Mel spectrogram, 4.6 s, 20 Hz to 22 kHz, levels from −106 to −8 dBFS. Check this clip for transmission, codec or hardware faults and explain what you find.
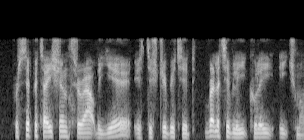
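One codec fault runs through the whole recording.

Dolby Digital compression, from start to finish: the speech likely passed through an AC-3 style encoder at a very low bitrate, with damage heavy enough to suggest something near 32 kbps. Starved of bits, the coder cut the band so that nothing remains above 6.9 kHz, and left many frequency lines without mantissa data, which the decoder filled with dither noise. The result is dull, muffled speech wrapped in a rough, fluttering hiss around its tonal parts.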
